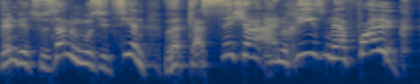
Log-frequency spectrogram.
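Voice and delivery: high, lively donkey pep talk; rally the friend, climbing to an excited high finish; upbeat donkey. Acted. Donkey talks the rooster into coming along, enthusiastic.

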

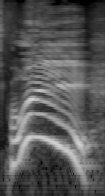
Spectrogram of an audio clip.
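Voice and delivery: very high drawn-out exclamation; surprised whoop. Acted. Donkey hears the rooster screaming, astonished whoop.

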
